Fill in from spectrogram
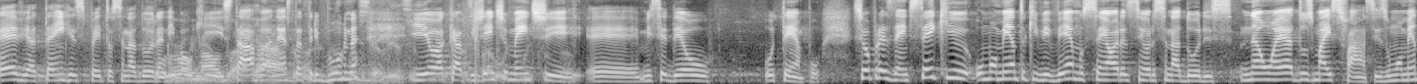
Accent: Três Lagoas, Mato Grosso do Sul, Brazil; da minha cidade natal, Três Lagoas, um município pequeno comparado à sua cidade, Recife, um município de 100 mil habitantes

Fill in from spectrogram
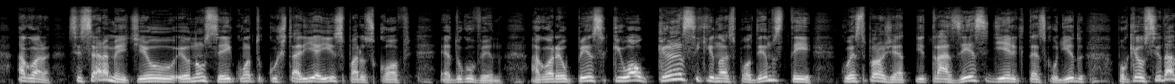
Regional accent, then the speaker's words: Acre, Brazil; principalmente lá no meu estado do Acre.

